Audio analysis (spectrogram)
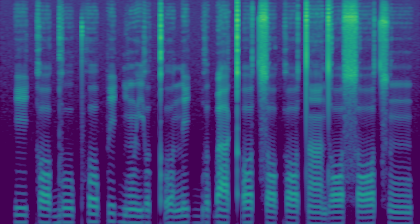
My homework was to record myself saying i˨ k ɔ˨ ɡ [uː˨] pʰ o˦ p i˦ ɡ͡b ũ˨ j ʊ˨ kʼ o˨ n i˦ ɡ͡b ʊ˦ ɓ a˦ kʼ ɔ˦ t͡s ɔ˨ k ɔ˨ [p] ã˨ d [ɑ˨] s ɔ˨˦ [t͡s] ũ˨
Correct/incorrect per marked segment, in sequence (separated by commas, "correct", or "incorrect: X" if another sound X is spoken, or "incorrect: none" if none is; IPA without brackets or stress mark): correct, incorrect: t, incorrect: ɔ˨, correct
